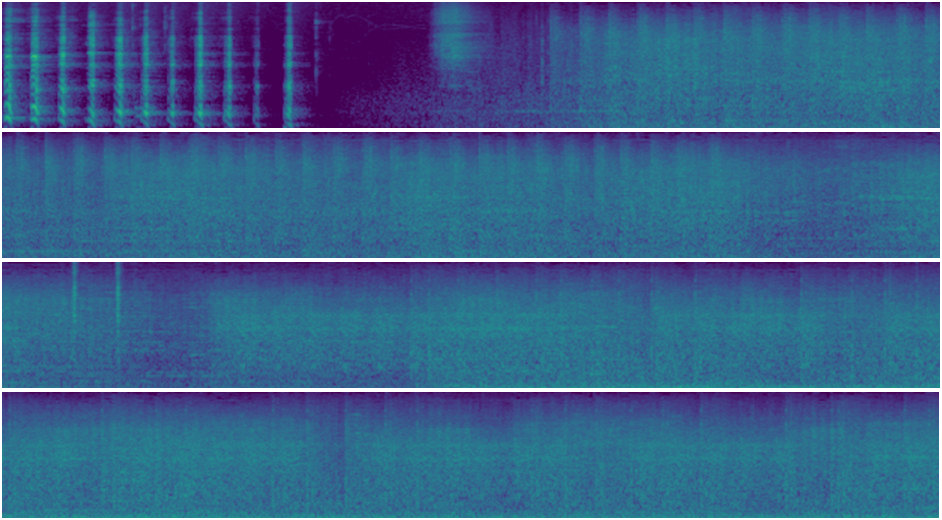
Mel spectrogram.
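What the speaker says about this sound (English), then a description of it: "Nah, explosive rockets work fine as well." Explosive rockets detonate in the Factorio video game as a long, loud, dense wall of rumbling blasts and crackling bursts that swells in intensity partway through, after a few brief clicks at the start.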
